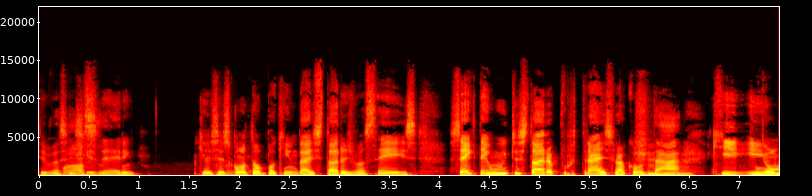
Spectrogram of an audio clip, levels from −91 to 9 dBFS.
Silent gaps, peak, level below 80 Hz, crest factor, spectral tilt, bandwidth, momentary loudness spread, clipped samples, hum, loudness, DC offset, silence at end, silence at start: none; -4 dBFS; -58 dBFS; 16 dB; -4.5 dB/octave; 14.5 kHz; 9 LU; under 0.1%; none; -21 LUFS; under 0.1%; 0 s; 0 s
